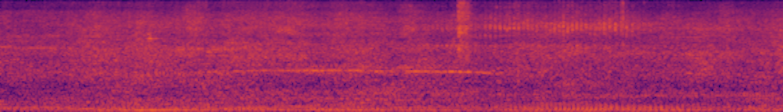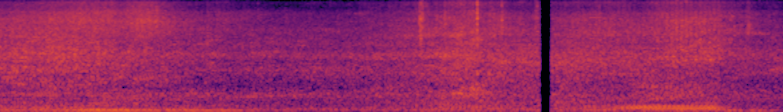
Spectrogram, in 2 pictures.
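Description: Street traffic: cars, motorbikes and a small truck passing with a low engine rumble that swells about a second in and again around eight to ten seconds in.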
